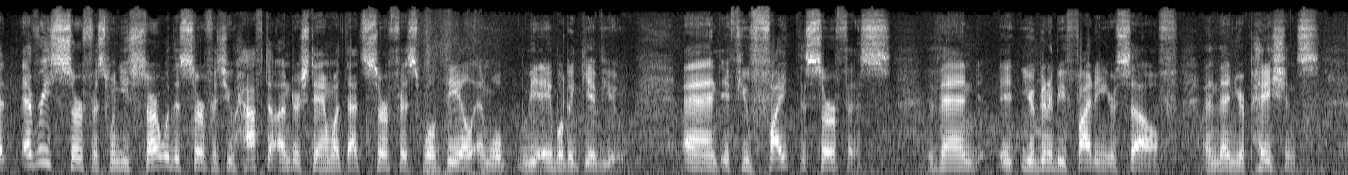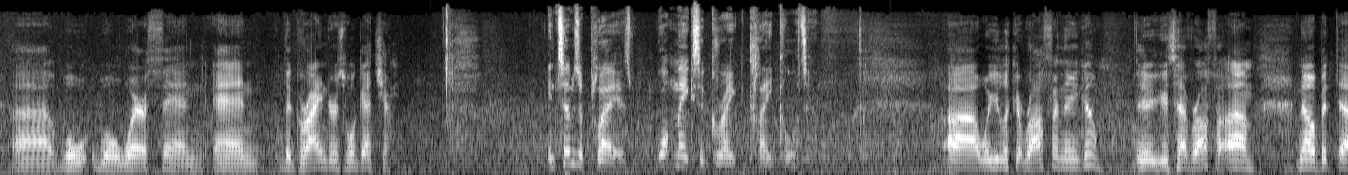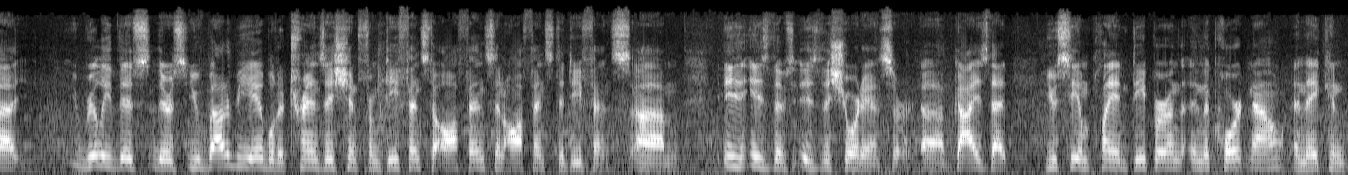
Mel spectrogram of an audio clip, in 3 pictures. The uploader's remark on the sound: This interview was recorded during the 2022 Rolex Monte-Carlo Masters.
